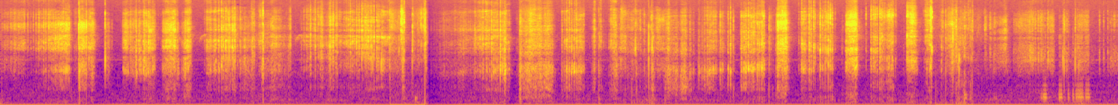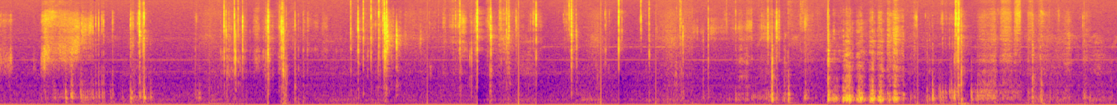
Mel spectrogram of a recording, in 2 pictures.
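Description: Scissors cutting and scraping along paper, with many small snips and clicks. Later, sparser sounds of paper sheets being handled, rubbed and set down. A steady low hum runs underneath.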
